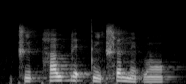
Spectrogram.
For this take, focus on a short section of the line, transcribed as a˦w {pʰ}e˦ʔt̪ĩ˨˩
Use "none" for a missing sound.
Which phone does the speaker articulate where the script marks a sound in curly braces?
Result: b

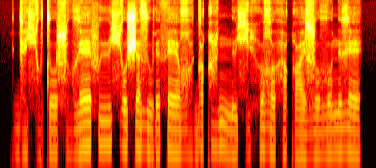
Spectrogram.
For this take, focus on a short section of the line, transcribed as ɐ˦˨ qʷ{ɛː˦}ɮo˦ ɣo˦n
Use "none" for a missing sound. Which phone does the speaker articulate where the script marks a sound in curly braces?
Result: ɛː˨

